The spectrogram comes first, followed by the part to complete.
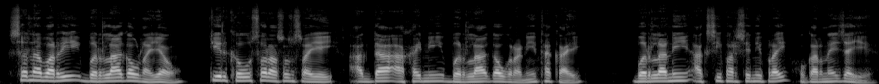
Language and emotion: Bodo, neutral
